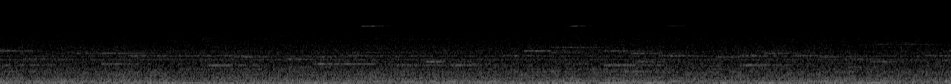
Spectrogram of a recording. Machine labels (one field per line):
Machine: fan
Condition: normal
